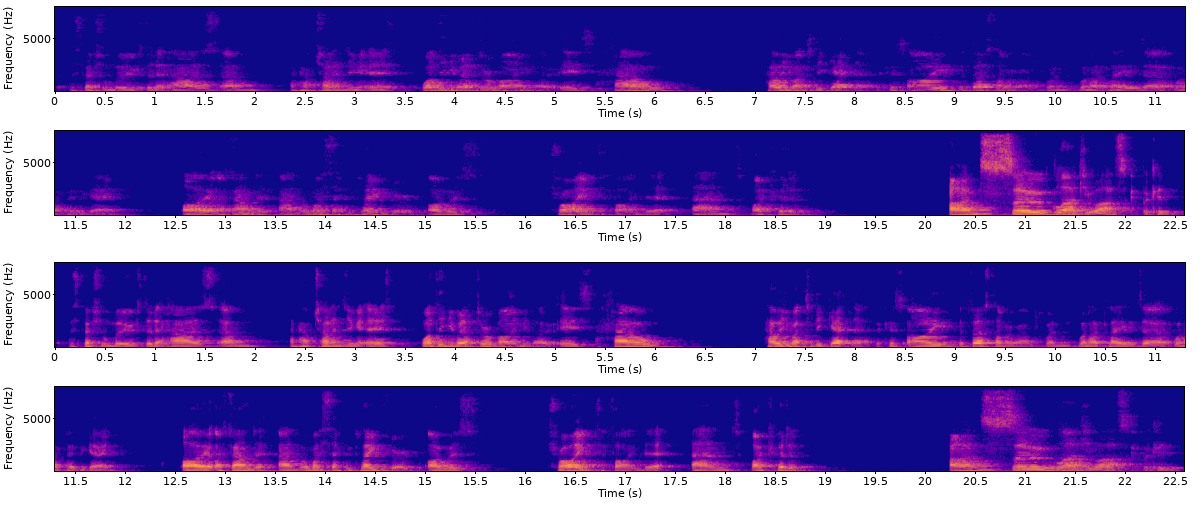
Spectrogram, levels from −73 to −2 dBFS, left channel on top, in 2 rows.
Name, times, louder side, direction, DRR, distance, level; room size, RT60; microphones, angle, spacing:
voice 1, 0.1-2.0 2.4-3.3 3.7-6.0 7.1-11.9 12.6-15.5 16.2-17.4 17.7-18.8, right 6 dB, 80° right, 4 dB, 0.3 m, -31 dB
voice 2, 20.2-22.4, left 5 dB, 85° left, 5 dB, 0.5 m, -27 dB
2.9 x 2.6 x 4.2 m, 0.82 s
head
